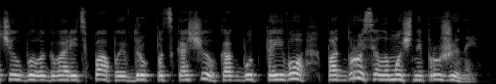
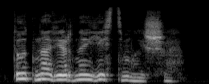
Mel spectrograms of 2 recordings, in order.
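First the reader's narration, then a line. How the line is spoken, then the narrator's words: Mother sighing. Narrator (Russian): вздохнула мама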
